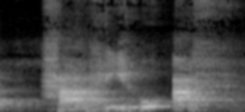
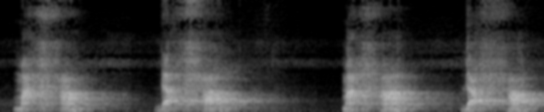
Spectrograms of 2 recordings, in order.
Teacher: Maka ini makhraj dari ha, yang mana dia itu dari halq, dan halqnya adalah mutawassit.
